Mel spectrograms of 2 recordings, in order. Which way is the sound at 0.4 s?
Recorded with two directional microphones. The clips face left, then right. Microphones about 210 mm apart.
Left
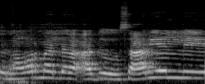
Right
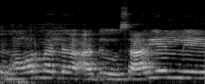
40° left (ahead or behind).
